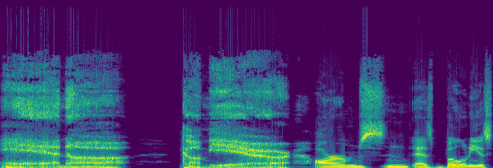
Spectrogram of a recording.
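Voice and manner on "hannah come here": ghostly, unearthly, inhuman, eerie whisper. Retelling a book scene, a shadowy figure calls the girl: inhuman whisper. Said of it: "beckons her with this inhuman whisper".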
